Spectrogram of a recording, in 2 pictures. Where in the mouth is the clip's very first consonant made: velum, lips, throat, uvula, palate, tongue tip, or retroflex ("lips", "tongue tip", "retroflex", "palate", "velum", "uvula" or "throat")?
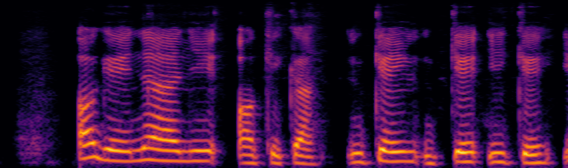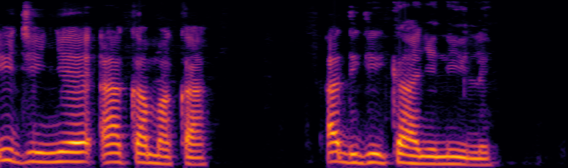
velum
